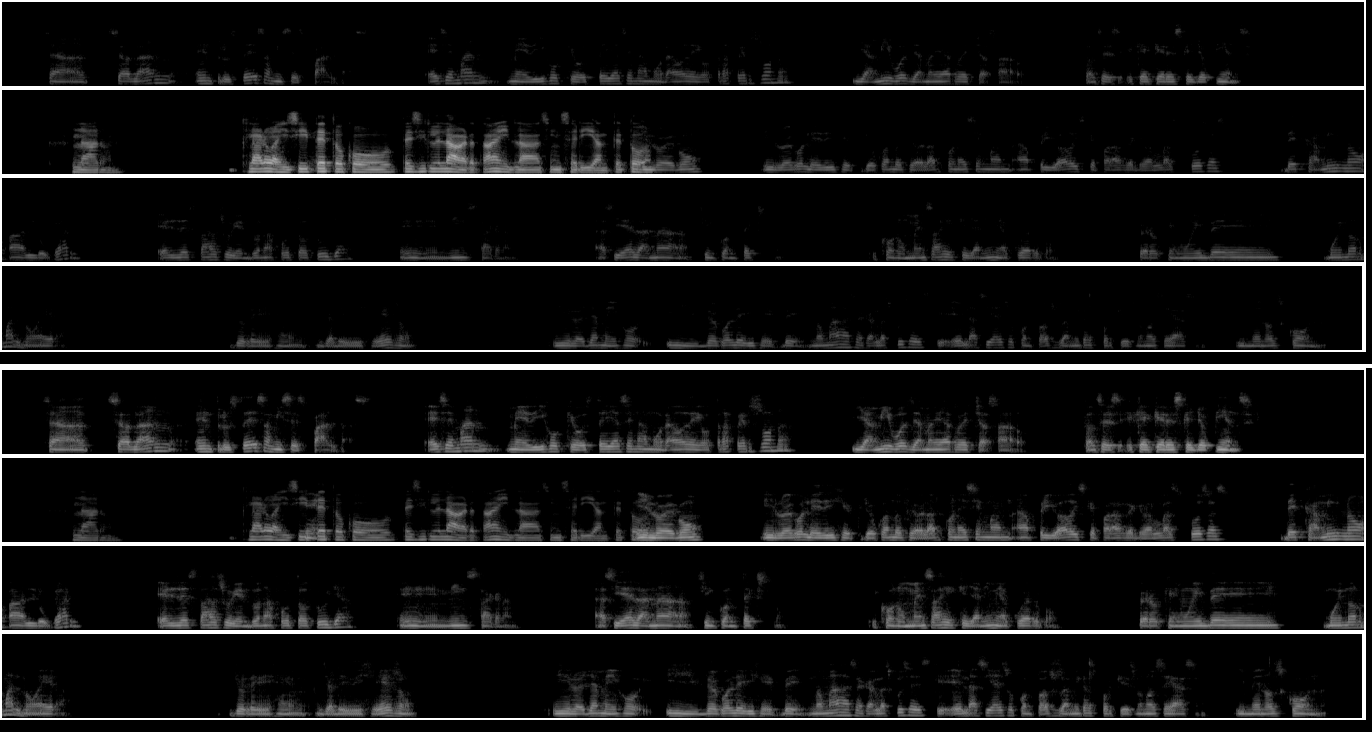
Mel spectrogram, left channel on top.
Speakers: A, on the right; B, on the left.
A: sea, se hablan entre ustedes a mis espaldas? Ese man me dijo que vos te hayas enamorado de otra persona y a mí vos ya me habías rechazado. Entonces, ¿qué quieres que yo piense?
B: claro, claro, ahí sí
A: ¿Qué?
B: te tocó decirle la verdad y la sinceridad ante todo.
A: Y luego, y luego le dije, yo cuando fui a hablar con ese man a privado, es que para arreglar las cosas, de camino al lugar, él le estaba subiendo una foto tuya en Instagram. así de la nada, sin contexto, y con un mensaje que ya ni me acuerdo, pero que muy de, muy normal no era. Yo le dije, yo le dije eso, y luego ella me dijo, y luego le dije, ve, no me vas a sacar la excusa, es que él hacía eso con todas sus amigas porque eso no se hace, y menos con,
